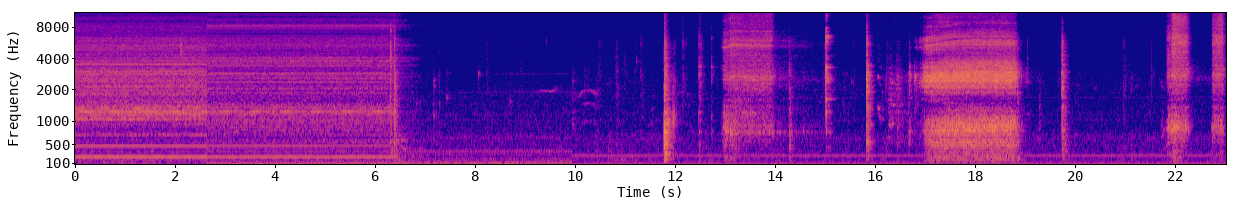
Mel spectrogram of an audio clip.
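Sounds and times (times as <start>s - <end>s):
espresso machine humming: 0.0s - 9.9s, 16.9s - 19.0s
hissing spray: 21.8s - 23.0s.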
